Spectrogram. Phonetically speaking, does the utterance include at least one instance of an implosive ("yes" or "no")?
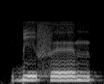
yes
